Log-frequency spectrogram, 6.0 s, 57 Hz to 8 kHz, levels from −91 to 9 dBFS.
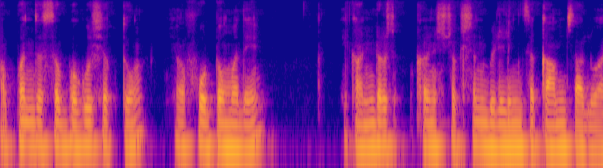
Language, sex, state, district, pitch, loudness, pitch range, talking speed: Marathi, male, Maharashtra, Pune, 105 Hz, -20 LUFS, 105-110 Hz, 150 wpm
